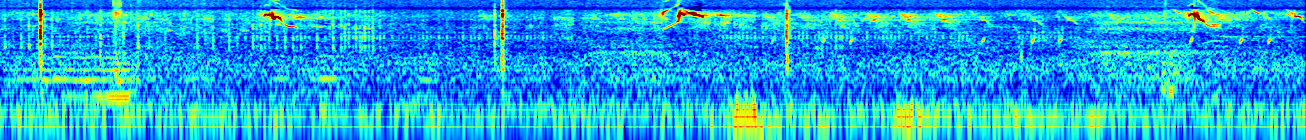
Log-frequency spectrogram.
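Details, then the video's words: Western yellow wagtail in Siberia, where it swallowed a big fly, giving thin, high, short downslurred calls three times, about two seconds apart, over low rumbling background noise and scattered clicks. "Голос жёлтой трясогузки"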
